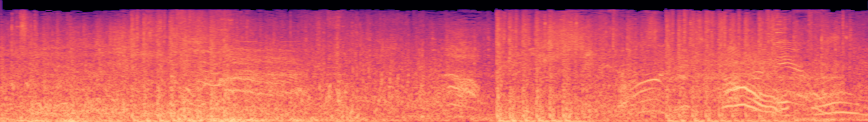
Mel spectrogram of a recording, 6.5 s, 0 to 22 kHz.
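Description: Bursts of gunfire rattle through a Back 4 Blood co-op video game match, rapid overlapping shots under chaotic game noise and a player's voice talking over it.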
